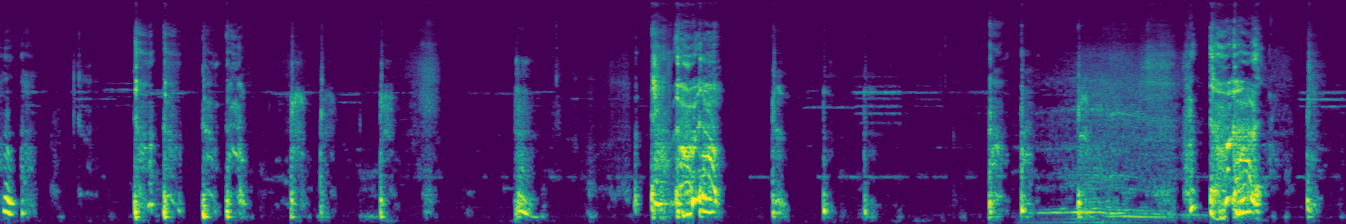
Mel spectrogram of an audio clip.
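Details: Repeated short, irregular coughs and throat clearing in a quiet room, from an adult with a cold and chest congestion, recorded for a cough challenge.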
